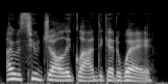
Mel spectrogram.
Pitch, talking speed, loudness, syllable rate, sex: 190 Hz, 285 wpm, -17 LUFS, 6.9 syllables/s, female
